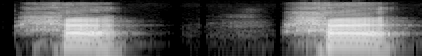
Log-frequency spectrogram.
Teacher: la lettre ha est une lettre de la gorge milieu de la gorge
